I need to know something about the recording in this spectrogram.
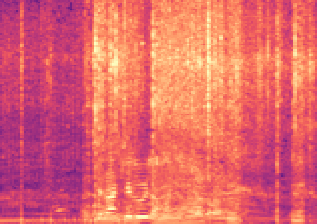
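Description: A motorcycle engine revs up as it pulls away.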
